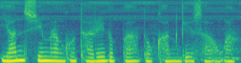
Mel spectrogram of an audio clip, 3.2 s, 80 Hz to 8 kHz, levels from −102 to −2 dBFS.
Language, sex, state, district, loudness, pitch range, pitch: Garo, male, Meghalaya, South Garo Hills, -13 LUFS, 175-195 Hz, 185 Hz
